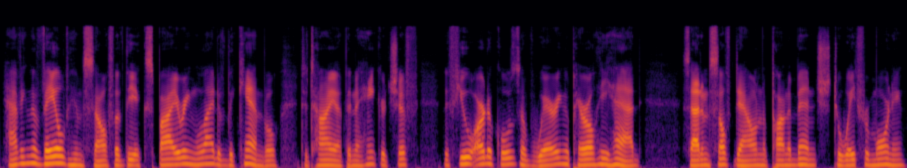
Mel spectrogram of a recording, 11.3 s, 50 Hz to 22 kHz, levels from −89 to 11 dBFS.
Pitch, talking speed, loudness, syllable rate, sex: 130 Hz, 180 wpm, -20 LUFS, 5.0 syllables/s, male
